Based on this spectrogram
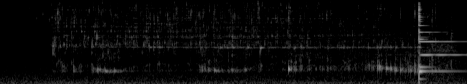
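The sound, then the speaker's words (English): Wine pours steadily into a glass, a gurgling trickle lasting about four seconds, ending with a single bright, ringing clink of glass. “Pretty sure there's going to sound like someone peeing, but I promise it was wine going into a glass.”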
